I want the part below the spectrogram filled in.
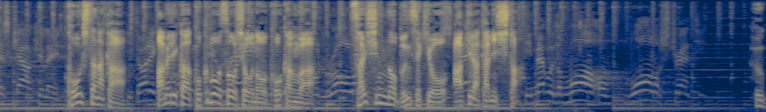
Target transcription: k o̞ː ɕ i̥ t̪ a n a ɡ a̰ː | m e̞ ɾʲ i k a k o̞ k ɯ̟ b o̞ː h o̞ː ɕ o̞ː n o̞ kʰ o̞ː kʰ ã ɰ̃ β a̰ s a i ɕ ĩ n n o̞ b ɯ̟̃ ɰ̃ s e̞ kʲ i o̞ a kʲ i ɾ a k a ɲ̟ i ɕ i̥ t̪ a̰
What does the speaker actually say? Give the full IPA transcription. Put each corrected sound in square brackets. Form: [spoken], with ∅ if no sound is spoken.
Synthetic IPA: k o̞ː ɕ i̥ t̪ a n a [k] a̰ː | m e̞ ɾʲ i k a k o̞ k ɯ̟ b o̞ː [s] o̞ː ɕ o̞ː n o̞ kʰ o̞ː [k] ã ɰ̃ β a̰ s a i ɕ ĩ n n o̞ b ɯ̟̃ ɰ̃ s e̞ kʲ i o̞ a kʲ i ɾ a k a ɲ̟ i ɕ i̥ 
